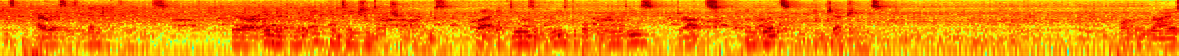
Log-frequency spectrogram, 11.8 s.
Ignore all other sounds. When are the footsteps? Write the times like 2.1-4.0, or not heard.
not heard.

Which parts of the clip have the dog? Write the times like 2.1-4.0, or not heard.
1.7-8.0.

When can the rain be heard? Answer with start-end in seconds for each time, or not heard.
0.0-11.7.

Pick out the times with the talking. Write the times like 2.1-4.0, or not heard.
0.0-8.9, 11.1-11.7.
